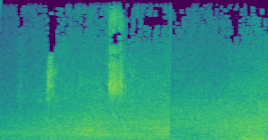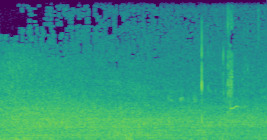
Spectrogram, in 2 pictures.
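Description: Steady outdoor rumble of wind rushing across the camera microphone, strongest in the low end.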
